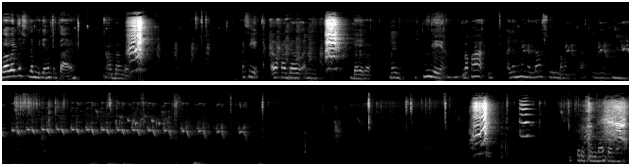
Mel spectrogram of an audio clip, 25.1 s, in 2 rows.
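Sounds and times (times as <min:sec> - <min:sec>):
bird trilling chirps: 0:02.5 - 0:25.0.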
